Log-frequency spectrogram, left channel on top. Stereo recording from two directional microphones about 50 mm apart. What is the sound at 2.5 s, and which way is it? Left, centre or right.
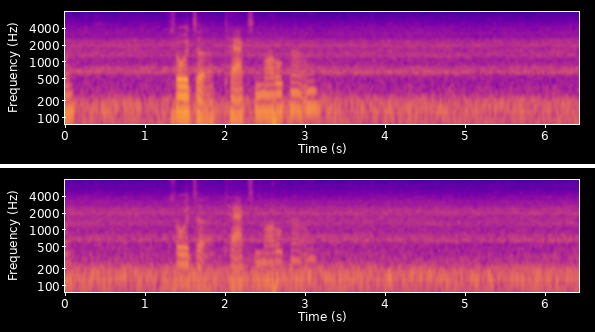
Speech, centre.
